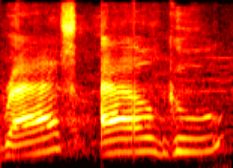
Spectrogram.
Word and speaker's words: Ra's al Ghul: Now, am I pronouncing this right? Mr. Raz Al Ghul?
